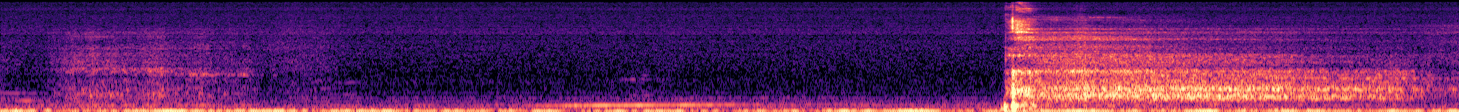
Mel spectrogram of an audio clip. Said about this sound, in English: So actually, when you're deep breathing, you need to be filling your lower part. So when you breathe in, you're going to go.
